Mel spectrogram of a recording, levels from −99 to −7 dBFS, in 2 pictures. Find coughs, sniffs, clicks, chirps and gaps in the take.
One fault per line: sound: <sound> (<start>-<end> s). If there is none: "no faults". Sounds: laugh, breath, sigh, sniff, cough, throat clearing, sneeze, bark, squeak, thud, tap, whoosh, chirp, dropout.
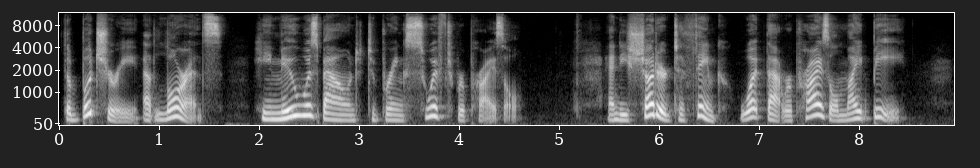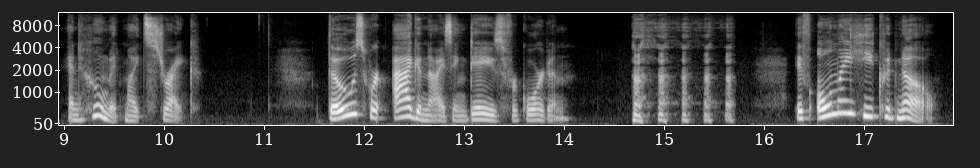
sound: laugh (14.7-15.7 s)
